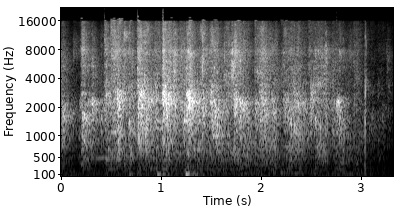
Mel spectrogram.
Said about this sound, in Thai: โอ้โหอยากจะร่วมปรบมือแสดงความยินดีให้กับหัวหน้าแล้วก็ทีมงานทุกๆคนบรรดามวลชนทั้งหลายนะฮะรวมทั้งเผ่าพันธุ์ของน้องวัวแดงด้วยนะครับที่ได้มีความหวังมีอนาคตต่อไปนะ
